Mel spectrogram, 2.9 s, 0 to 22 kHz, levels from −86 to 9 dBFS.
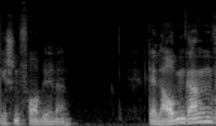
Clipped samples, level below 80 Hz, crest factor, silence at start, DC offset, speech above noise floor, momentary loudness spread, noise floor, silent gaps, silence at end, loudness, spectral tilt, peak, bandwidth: under 0.1%; -42 dBFS; 20 dB; 0 s; under 0.1%; 45 dB; 15 LU; -68 dBFS; none; 0 s; -24 LUFS; -8 dB/octave; -6 dBFS; 10.5 kHz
